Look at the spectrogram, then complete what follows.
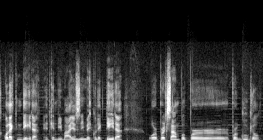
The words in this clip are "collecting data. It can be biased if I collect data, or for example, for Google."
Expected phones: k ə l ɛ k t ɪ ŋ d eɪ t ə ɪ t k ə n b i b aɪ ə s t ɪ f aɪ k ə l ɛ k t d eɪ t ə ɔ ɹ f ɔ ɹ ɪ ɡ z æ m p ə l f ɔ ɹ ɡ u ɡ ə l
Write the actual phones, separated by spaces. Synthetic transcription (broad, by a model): k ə l ɛ k t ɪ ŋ d eɪ t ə ɪ t k ə n b i b aɪ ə s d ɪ p aɪ k ə l ɛ k t d eɪ t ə ɔ ɹ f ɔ ɹ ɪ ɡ s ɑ m p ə l p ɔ ɹ ɡ u ɡ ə l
